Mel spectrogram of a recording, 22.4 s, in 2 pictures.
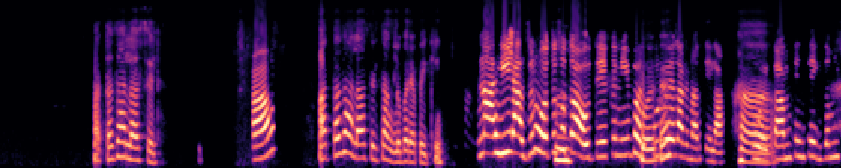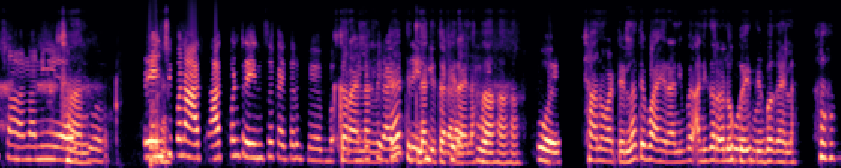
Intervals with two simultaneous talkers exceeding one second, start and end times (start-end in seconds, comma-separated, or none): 15.7-17.7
